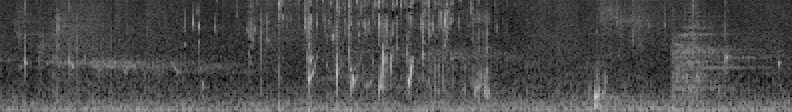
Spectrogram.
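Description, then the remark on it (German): Water pours and splashes steadily at an old well over a low rushing wash, with a cluster of sharper drips and sloshes in the middle, moderately loud, no voices. “Alter Brunnen.”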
